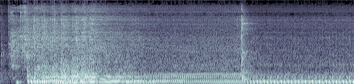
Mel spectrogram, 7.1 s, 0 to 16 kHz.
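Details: 1990 Suzuki Quad Runner LT 250 4WD single-cylinder ATV, after centrifugal clutch bearing replacement and clutch adjustment (previously stalled when shifted into gear); cranks, catches, revs briefly, then settles into an even thumping idle of about four beats a second; normal start and idle.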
